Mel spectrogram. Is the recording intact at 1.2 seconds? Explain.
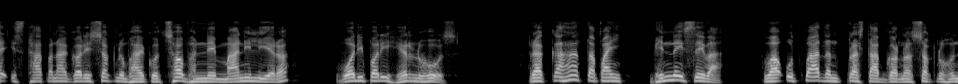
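No. At 1.2 seconds the clip is inside an automatic gain rising event that runs from 0.45 to 1.59 s. The automatic gain control judged the incoming level too low and stepped its gain up gradually, by about 6 dB over that stretch. Because the gain applies to everything the microphone picks up, the speech and the background noise swell together, growing steadily louder across roughly a second rather than jumping.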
